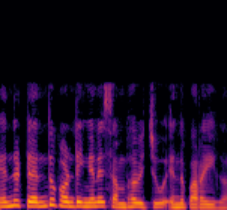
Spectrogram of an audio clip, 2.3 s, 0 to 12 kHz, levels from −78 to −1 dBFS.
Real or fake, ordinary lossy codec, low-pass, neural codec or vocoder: fake; AAC, 48 kbps; 7.2 kHz; codec, 16 kHz, 4 kbps, X-Codec, HuBERT features, trained on balanced general audio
